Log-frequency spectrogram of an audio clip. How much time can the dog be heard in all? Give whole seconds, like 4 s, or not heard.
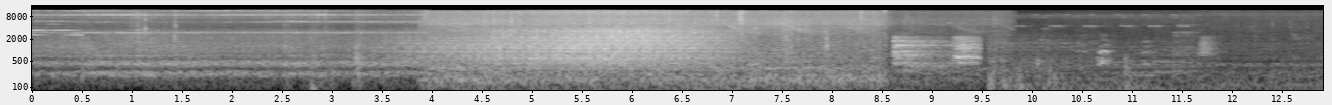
4 s.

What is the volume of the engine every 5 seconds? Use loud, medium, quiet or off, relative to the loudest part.
medium, loud, off.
